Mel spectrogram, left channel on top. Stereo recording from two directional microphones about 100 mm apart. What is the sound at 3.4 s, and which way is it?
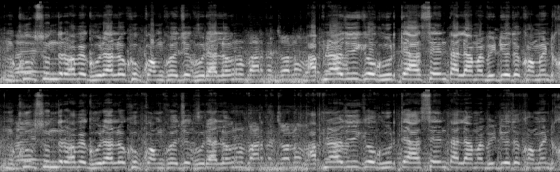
Speech, 20° left (ahead or behind).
